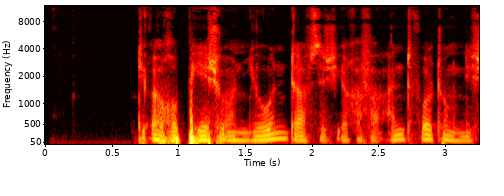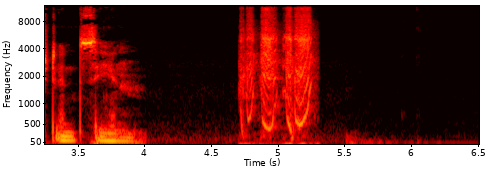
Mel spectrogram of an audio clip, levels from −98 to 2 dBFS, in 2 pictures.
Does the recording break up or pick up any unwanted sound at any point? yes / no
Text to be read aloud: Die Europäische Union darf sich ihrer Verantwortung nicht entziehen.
yes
